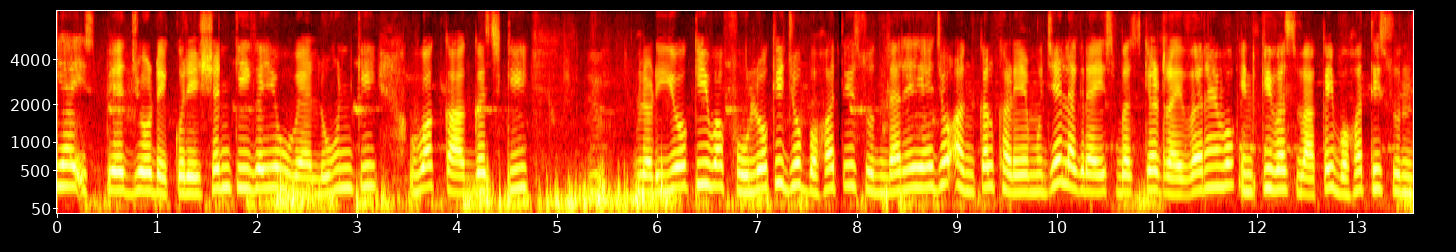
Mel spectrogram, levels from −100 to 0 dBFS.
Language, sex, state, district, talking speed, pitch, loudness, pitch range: Hindi, female, Uttar Pradesh, Jalaun, 200 wpm, 235 Hz, -14 LUFS, 215-270 Hz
